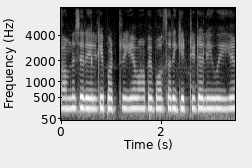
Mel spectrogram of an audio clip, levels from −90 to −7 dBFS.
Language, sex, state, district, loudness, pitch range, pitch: Hindi, female, Himachal Pradesh, Shimla, -14 LUFS, 235-245 Hz, 240 Hz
